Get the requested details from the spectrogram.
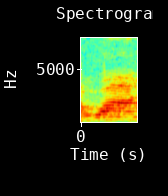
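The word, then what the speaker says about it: は: đó là Watashi wa, vẫn là chữ wa của trợ từ nên đọc là wa nha, không đọc là ha đâu ạ.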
